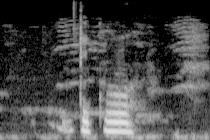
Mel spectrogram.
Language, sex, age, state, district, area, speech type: Santali, female, 30-45, West Bengal, Malda, rural, spontaneous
